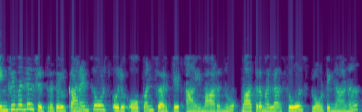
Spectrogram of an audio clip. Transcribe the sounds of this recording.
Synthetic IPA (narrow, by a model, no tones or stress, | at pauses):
iŋɡrimenɖɐlt͡ɕit̪rɐt̪ːilkɐɾɐɳso̞ːlso̞ɾuʔo̞ːpːɐnsɐrkɐʈːaːjimaːrunːumaːt̪rɐmɐlːɐso̞ːlsfɭo̞ːʈːiŋɡaːɳɨ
